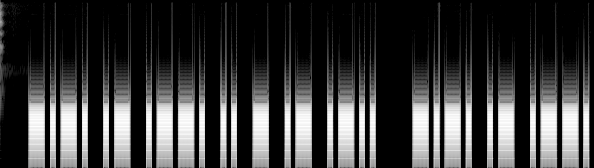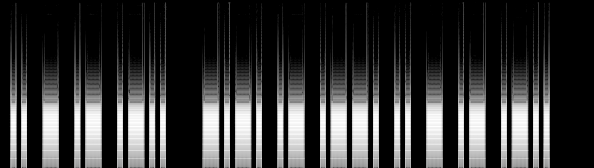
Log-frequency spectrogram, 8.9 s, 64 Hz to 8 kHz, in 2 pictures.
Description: Morse code, heard as a keyed tone, about 28 wpm, 250 Hz. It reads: CAPITAL CAPITAL CAPITAL
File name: morse-training-30WPM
